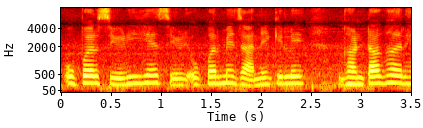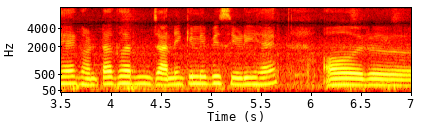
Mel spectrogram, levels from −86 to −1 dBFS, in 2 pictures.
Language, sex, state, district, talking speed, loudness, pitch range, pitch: Hindi, female, Odisha, Sambalpur, 165 wpm, -17 LUFS, 185-215 Hz, 200 Hz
